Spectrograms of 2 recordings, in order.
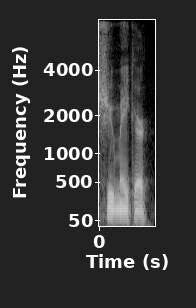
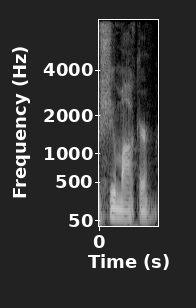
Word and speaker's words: Shoemaker: uh hosted by david shoemaker or schumacher however you want to pronounce that it kind of depends on where you're from and the the other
